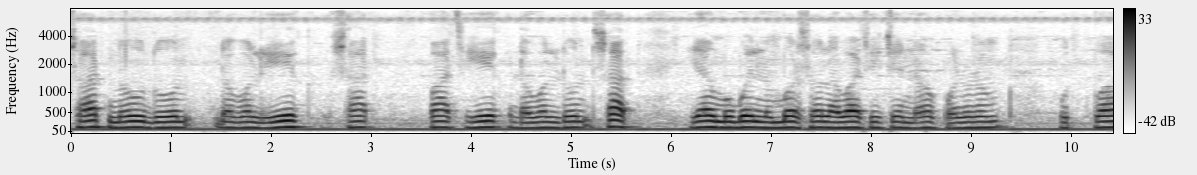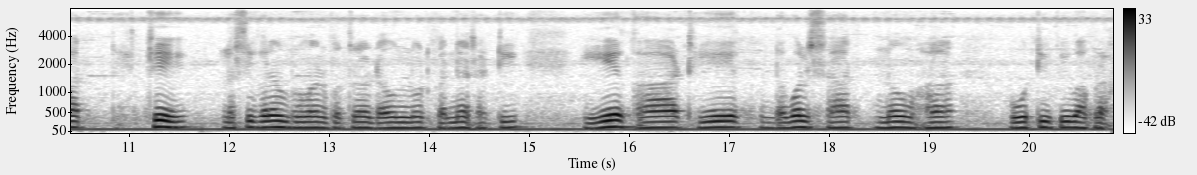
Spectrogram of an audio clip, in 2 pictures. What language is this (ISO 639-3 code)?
mar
